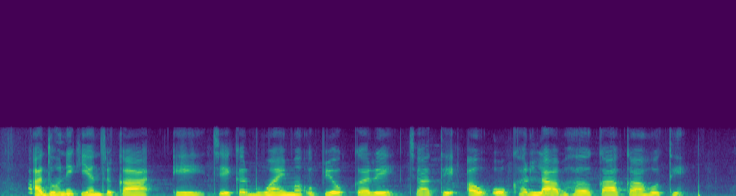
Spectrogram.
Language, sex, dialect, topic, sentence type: Chhattisgarhi, female, Central, agriculture, question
